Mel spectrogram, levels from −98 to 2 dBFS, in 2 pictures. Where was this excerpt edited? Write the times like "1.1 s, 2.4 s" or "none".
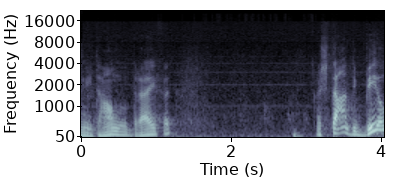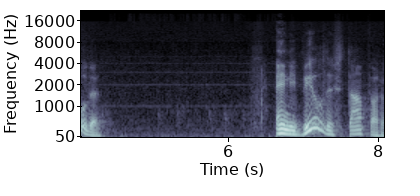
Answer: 3.0 s

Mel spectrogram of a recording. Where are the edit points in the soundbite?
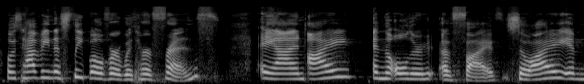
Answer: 3.0 s, 4.4 s

